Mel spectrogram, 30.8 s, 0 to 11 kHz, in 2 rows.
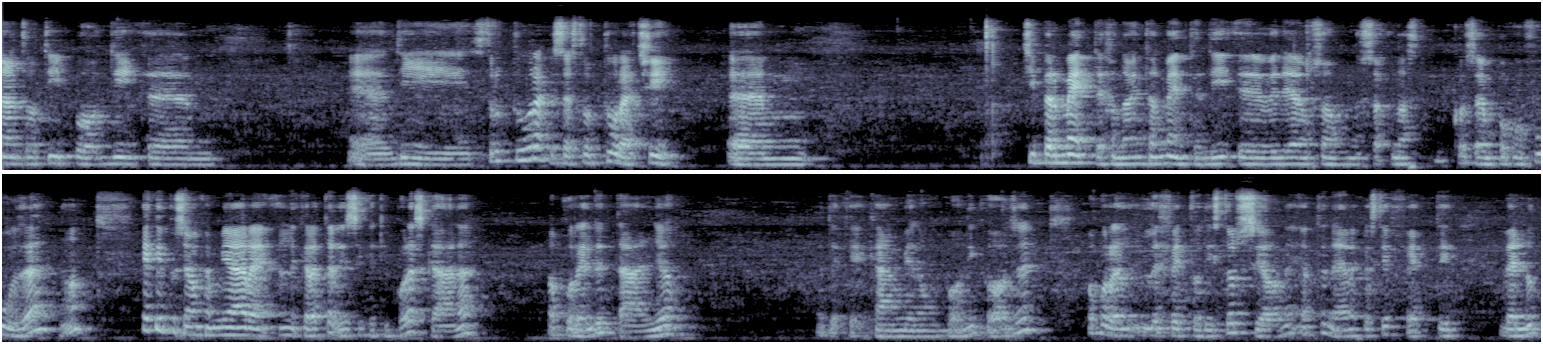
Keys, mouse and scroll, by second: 8.9-10.7 drag, 17.2-19.1 drag, 21.3-23.2 drag, 24.5-28.0 drag, 29.0-30.7 middle drag.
